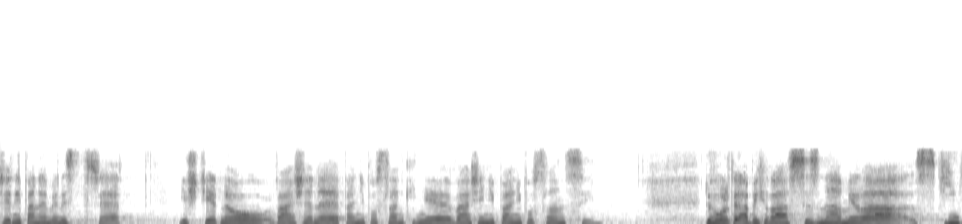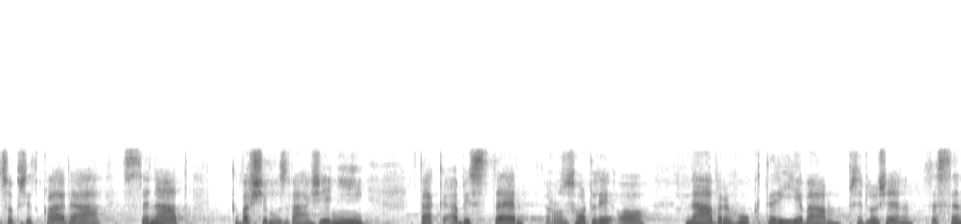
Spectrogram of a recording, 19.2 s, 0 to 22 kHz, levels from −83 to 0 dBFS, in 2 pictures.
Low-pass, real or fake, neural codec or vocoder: 7.2 kHz; fake; codec, 16 kHz, 8 kbps, FreqCodec, smaller model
